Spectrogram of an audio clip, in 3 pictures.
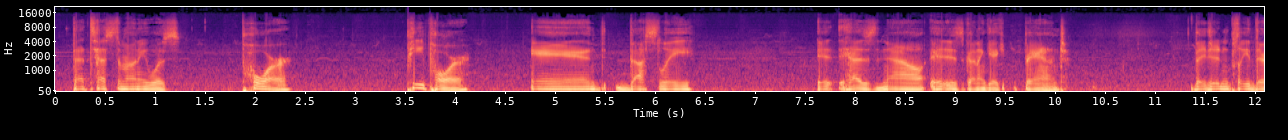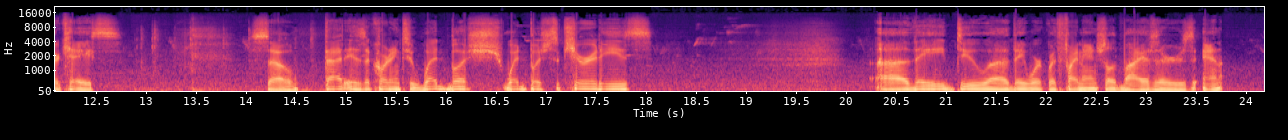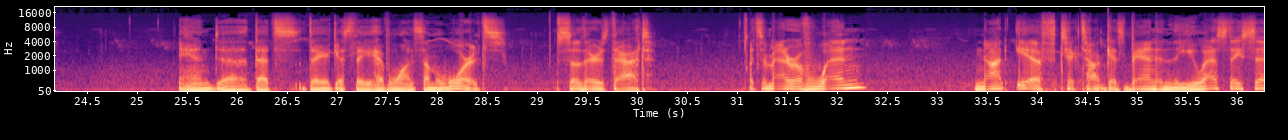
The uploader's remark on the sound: Podcasts live from Cafe Anyway.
